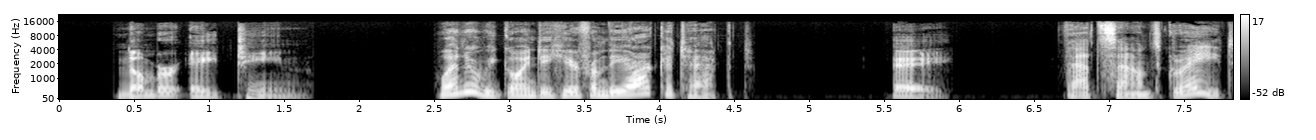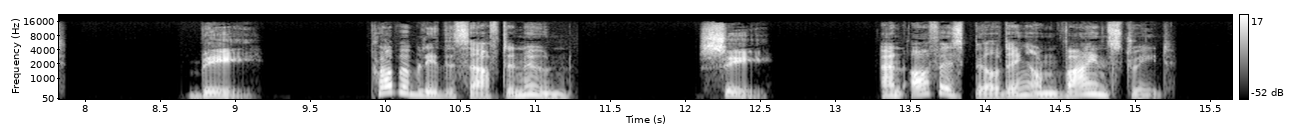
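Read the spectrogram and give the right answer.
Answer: B: Probably this afternoon.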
